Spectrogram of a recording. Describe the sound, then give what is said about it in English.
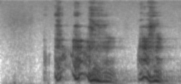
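Someone coughs and clears their throat in a few rough, throaty bursts separated by short pauses, with no speech. “Got a frog in my throat here.”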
